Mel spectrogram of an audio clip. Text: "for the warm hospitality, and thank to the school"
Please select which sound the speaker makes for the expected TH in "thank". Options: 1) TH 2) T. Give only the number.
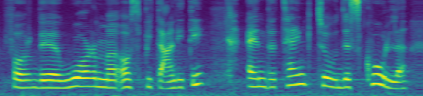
2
